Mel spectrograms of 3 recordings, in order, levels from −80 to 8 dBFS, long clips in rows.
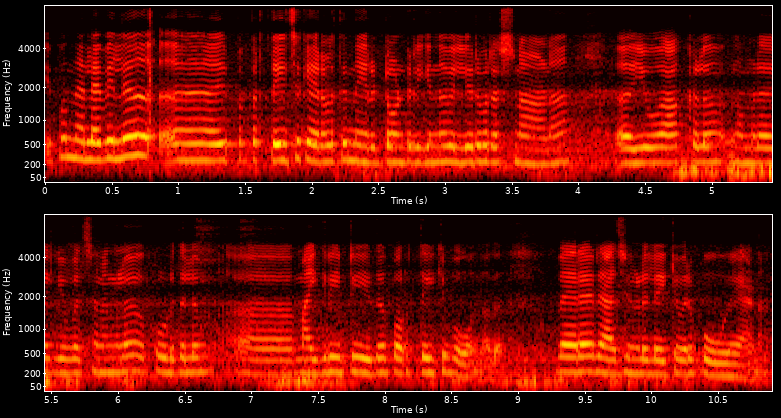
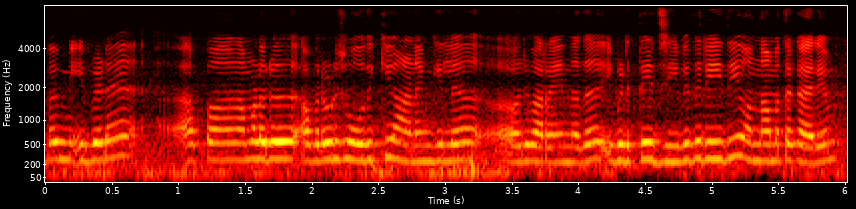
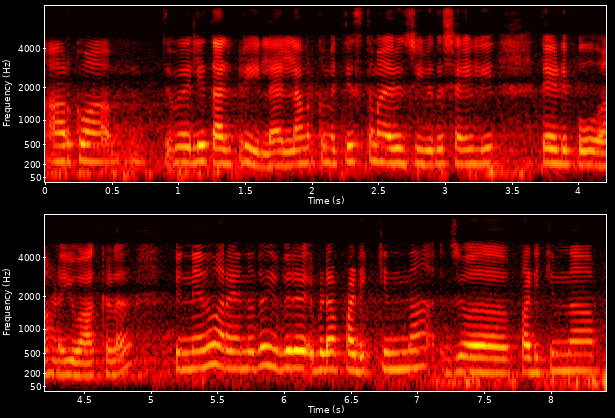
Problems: background sounds at intervals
